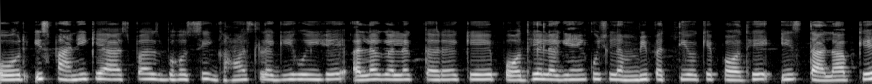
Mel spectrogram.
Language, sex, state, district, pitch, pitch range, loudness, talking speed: Hindi, female, Chhattisgarh, Raipur, 225 Hz, 215-235 Hz, -15 LUFS, 185 wpm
